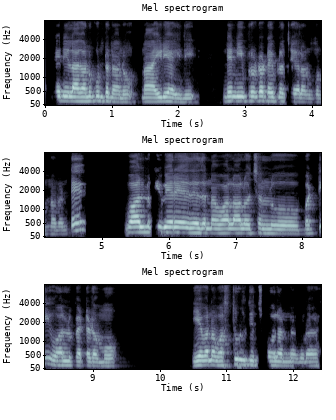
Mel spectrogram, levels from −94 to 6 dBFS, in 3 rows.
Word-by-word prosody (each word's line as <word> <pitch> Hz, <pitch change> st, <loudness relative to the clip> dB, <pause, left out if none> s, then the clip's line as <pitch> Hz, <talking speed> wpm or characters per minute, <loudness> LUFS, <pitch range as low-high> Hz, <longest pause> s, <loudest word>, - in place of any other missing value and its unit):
నేను 165 Hz, 0 st, 0 dB
ఇలాగ 155 Hz, -1 st, +5 dB
అనుకుంటున్నాను. 155 Hz, -5 st, -1 dB, 0.3 s
నా 140 Hz, -, +1 dB, 0.2 s
ఐడియా 150 Hz, 0 st, +3 dB
ఇది 125 Hz, +1 st, -6 dB, 0.5 s
నేను 160 Hz, 0 st, +3 dB
ఈ -, -, +3 dB
ప్రోటోటైప్‌లో 155 Hz, -2 st, +1 dB
చేయాలనుకుంటున్నాను. 130 Hz, -2 st, -6 dB
అంటే 220 Hz, -, -3 dB, 0.8 s
వాళ్ళకి 190 Hz, 0 st, +5 dB
వేరే 185 Hz, 0 st, +5 dB
ఏదేదన్నా 165 Hz, -2 st, +2 dB
వాళ్ళ 155 Hz, 0 st, +2 dB
ఆలోచనలు 155 Hz, -1 st, -2 dB, 0.4 s
బట్టి 150 Hz, +6 st, -7 dB, 0.2 s
వాళ్ళు 150 Hz, 0 st, 0 dB
పెట్టడము. 135 Hz, -2 st, -3 dB, 1.3 s
ఏవన్నా 160 Hz, 0 st, +3 dB
వస్తువులు 165 Hz, +3 st, -1 dB
తెచ్చుకోవాలన్నా 145 Hz, -3 st, -3 dB
గూడా 135 Hz, 0 st, -4 dB
150 Hz, 110 wpm, -22 LUFS, 140-160 Hz, 1.3 s, ఇలాగ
